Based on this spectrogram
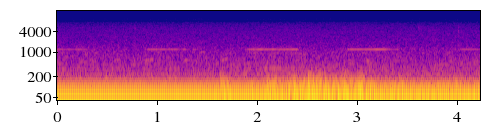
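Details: A reversing truck beeps at intervals over a low engine rumble, with no animal voice.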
